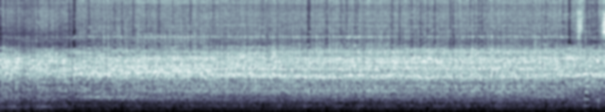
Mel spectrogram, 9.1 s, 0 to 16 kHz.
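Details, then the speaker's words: 1941 Ford pickup with a sudden worsening noise, generator reconnected: loud steady busy clatter over the running engine; owner suspects the reconditioned pump driven off the fan belt; loud mechanical racket, not confirmed. "Just from the sound of it, it sounds like it's this pump, which is a bit annoying because that was the one that was bought as a reconditioned pump."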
